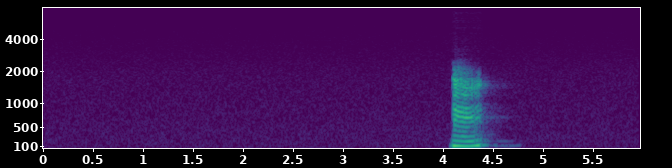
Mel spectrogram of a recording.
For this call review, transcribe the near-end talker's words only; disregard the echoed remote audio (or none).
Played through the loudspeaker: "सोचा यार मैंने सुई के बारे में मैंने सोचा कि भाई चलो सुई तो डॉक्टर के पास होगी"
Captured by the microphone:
हाँ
